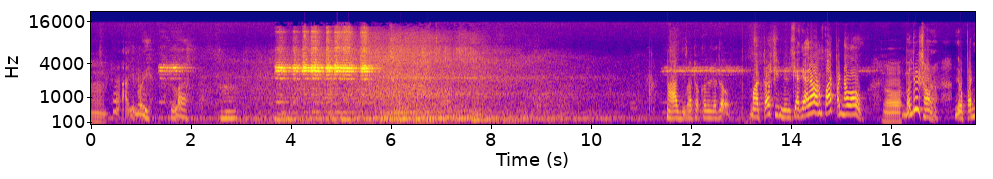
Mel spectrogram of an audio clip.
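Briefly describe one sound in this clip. An elderly woman speaks close by, her voice wavering.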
